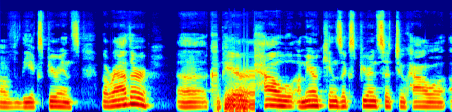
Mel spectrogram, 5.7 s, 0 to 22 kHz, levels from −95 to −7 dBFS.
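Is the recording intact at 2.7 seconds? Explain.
No. Just after "experience but rather uh", from 2.67 to 3.18 s, the speech turns into a rigid, metallic buzz at 100 Hz: robotic sound from repeated short buffers. Likely cause: audio arriving too seldom, so roughly half is filled by repeating a 10 ms slice.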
